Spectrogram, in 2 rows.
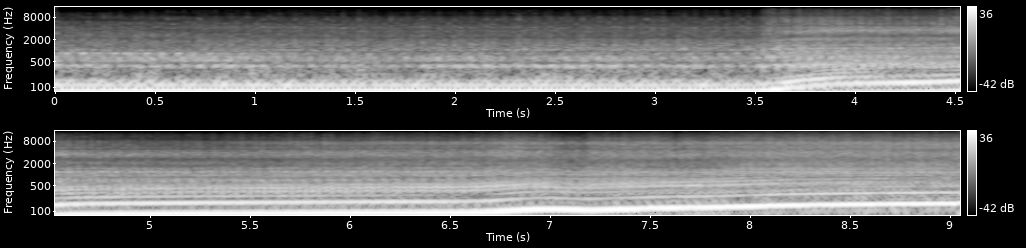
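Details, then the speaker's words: Pro street truck on a freshly installed Motec M141 during first start-up tuning, fuel pressure sorted: steady even idle then clean smooth free revs with no misses or knocks; normal idle and free revving. "Since you guys last saw it, we've got it idling, free revving nice."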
